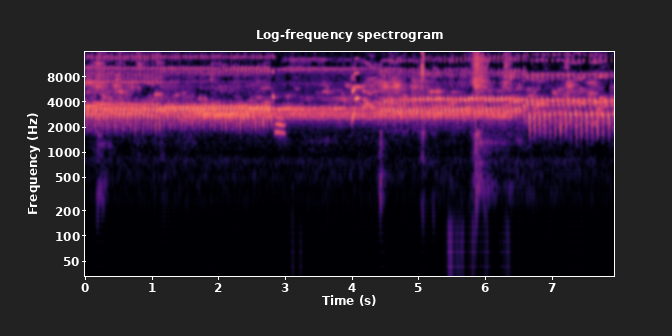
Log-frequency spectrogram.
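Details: Canary male in full excited song aimed at prompting the female to mate; sustained rolling trills with a short pitch change mid-phrase, a few faint clicks in the background.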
